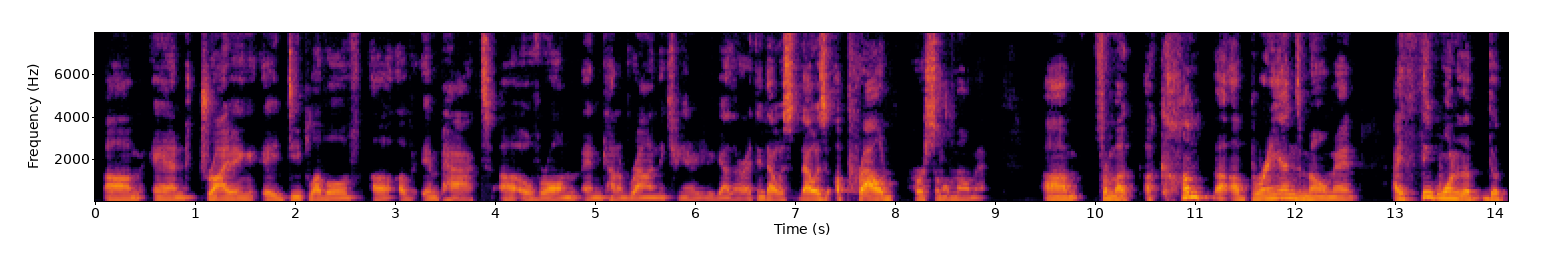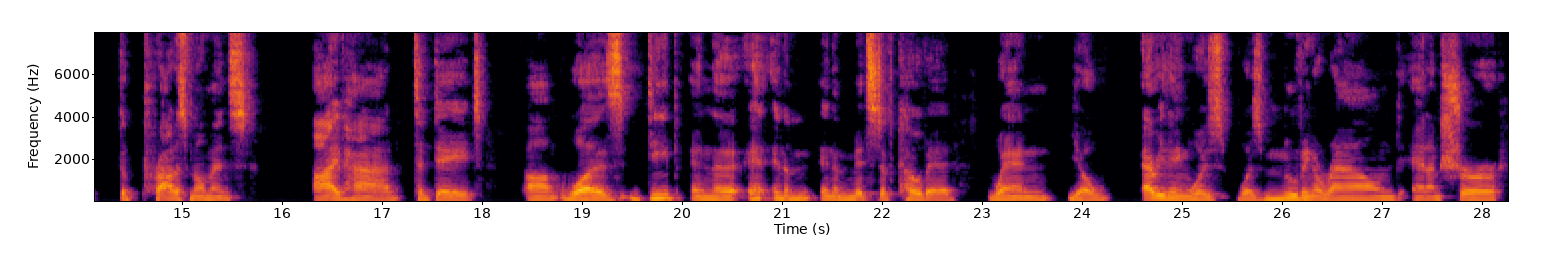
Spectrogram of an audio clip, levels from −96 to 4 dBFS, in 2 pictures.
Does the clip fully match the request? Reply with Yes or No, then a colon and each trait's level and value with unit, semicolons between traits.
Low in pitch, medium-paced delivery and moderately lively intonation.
Yes: low, 125 Hz; average, 155 wpm; average, 3.0 semitones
